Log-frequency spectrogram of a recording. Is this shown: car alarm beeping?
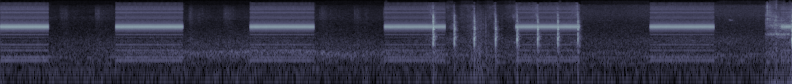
yes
